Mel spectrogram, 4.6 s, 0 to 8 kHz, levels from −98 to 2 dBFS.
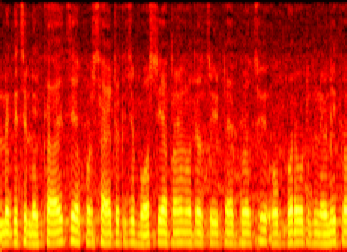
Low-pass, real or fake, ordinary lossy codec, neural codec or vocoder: none; fake; none; codec, 16 kHz, 4 kbps, FreqCodec, larger model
